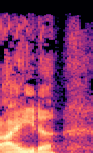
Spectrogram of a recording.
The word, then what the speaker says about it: Aida: Because my experience had been on Aida or Aida. Cloth. That's funny. It depends on opera stitching. It depends on which area of the country you came from, how they pronounced it.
